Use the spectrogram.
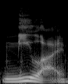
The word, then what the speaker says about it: Nilay: Nilay Patel's first name is pronounced like Nilay, by the way.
